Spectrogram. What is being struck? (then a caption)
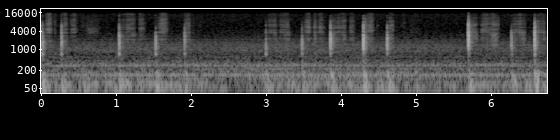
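Chalk stick on a wood-framed chalkboard. A white chalk stick writes on a large, flat chalkboard set in a wooden frame. There are 13 short, bright, scratchy chalk strokes, each sharp and brief, spread over a steady low hum. The overall level is quiet.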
